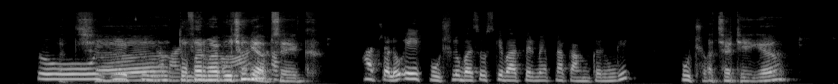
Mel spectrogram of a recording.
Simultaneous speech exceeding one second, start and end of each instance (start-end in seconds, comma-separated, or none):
0.6-2.9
